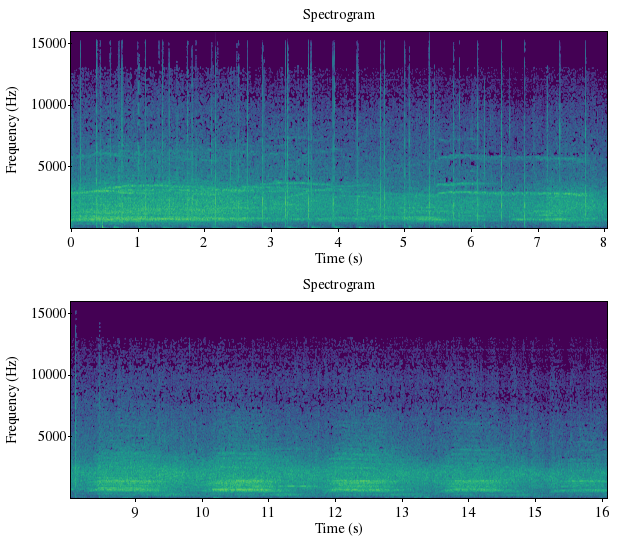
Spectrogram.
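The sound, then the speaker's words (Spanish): A crowd bursts into sustained applause with cheering and whoops to welcome Joaquín Sánchez, adopted son of El Puerto de Santa María. Dense clapping fills the first half, then the clapping thins while rhythmic chanting and cheers carry on loudly. “Pido un aplauso para el hijo adoptivo del puerto de Santa María, Joaquín Sánchez.”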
